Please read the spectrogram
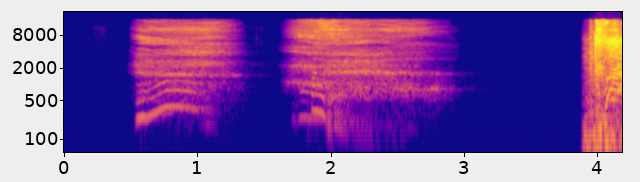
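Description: A cartoon character's voice giving a short gasp, then a longer breathy sigh that trails off.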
